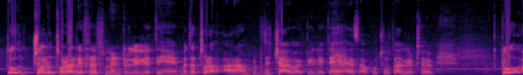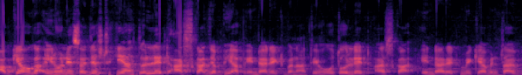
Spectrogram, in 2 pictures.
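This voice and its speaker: A male English teacher walking through an exam paper, explaining in Hindi, reading the English options slowly and asking rhetorical questions as he goes. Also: fairly high pitch, dull audio. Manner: conversational, asks rhetorical questions. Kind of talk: exam paper walkthrough lesson.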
